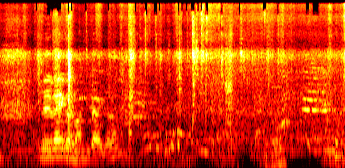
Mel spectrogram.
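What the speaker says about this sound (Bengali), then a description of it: "পায়রাগুলো সব দেখো তোমরা, সব সেলে আছে" Giribaz pigeons coo softly and repeatedly up close, their throaty calls overlapping with some rustling and nearby voices.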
